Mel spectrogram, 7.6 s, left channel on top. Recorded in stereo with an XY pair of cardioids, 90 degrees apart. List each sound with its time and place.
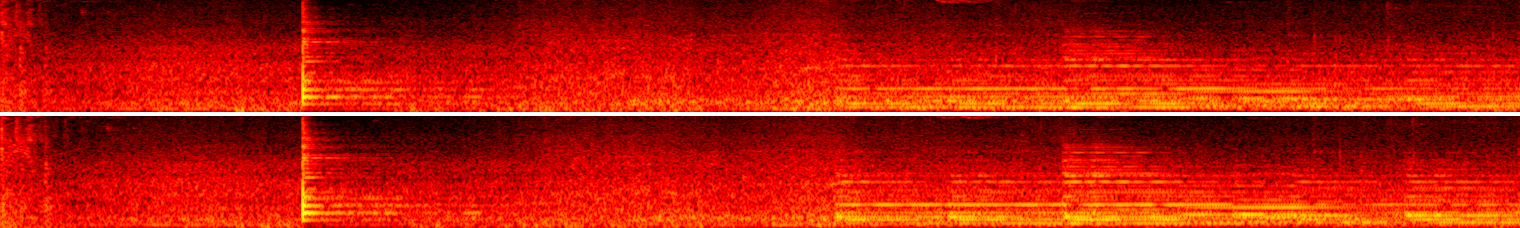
1.5 s a snare drum: 25° right, 0.7 m
4.2 s a piano: 55° right, 2 m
